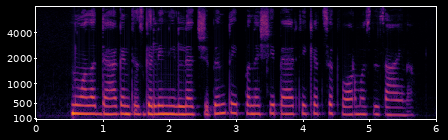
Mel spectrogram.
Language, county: Lithuanian, Šiauliai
